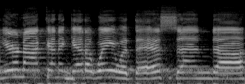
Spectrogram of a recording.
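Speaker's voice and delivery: high, very nasal voice pushed through the nose. Mocking a governor's press conferences: nasally Ron DeSantis voice. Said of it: "It's like a very nasally voice".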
